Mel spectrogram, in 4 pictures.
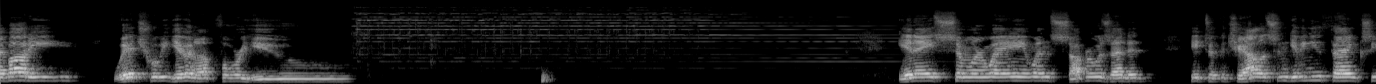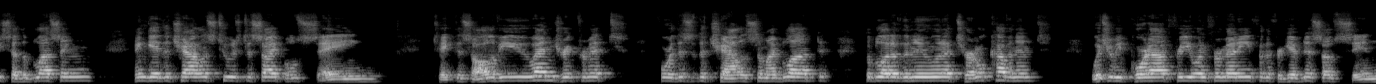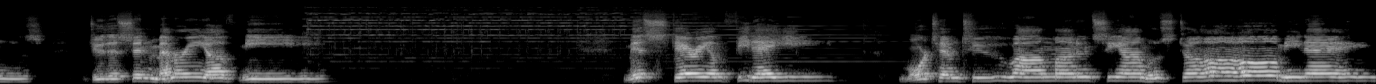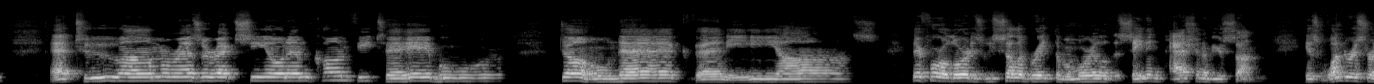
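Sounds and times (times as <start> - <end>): altar bells chiming: 3.5 - 10.4, 30.5 - 38.0.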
